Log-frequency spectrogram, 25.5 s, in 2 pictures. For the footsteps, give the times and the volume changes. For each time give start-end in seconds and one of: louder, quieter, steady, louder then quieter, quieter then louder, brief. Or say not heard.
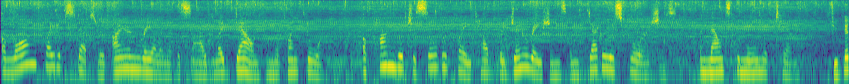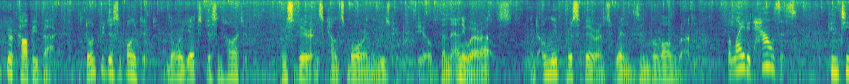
not heard.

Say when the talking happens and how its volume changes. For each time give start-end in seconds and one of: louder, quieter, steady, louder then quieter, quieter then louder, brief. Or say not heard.
0.0-25.4 steady.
